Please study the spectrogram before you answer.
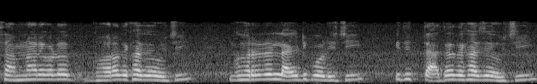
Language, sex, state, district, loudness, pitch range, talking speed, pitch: Odia, male, Odisha, Malkangiri, -16 LUFS, 205-225 Hz, 125 wpm, 215 Hz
